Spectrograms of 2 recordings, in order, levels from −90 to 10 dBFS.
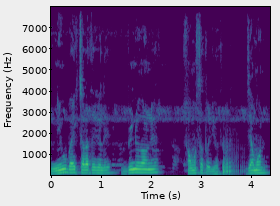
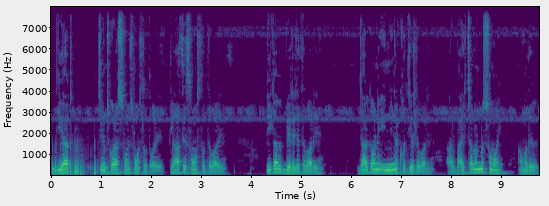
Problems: constant background noise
